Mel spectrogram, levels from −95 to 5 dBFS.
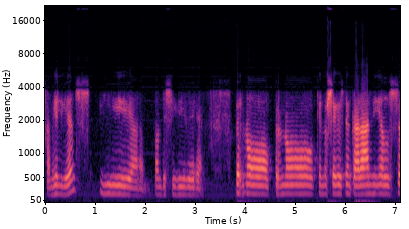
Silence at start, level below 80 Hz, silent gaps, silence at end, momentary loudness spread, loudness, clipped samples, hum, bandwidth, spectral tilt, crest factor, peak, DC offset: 0 s; -82 dBFS; none; 0 s; 16 LU; -26 LUFS; under 0.1%; 50 Hz at -75 dBFS; over 20 kHz; -5 dB/octave; 22 dB; -4 dBFS; under 0.1%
